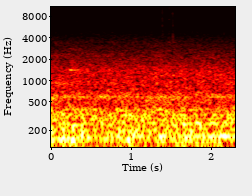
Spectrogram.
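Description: Steady background noise: a low hum with an even hiss over it, with no distinct events.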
